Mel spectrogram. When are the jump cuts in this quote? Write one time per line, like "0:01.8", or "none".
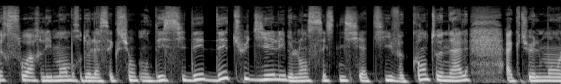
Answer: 0:01.4
0:02.9
0:03.2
